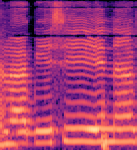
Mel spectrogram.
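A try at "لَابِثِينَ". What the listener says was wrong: Panjang, Bu.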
